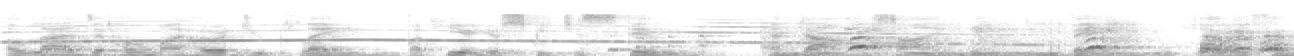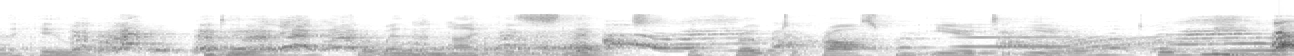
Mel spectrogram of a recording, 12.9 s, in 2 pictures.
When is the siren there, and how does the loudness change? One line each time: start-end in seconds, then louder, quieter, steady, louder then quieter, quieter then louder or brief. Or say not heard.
0.0-5.3 quieter
11.2-12.7 brief.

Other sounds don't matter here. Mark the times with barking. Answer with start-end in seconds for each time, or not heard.
2.6-12.9.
